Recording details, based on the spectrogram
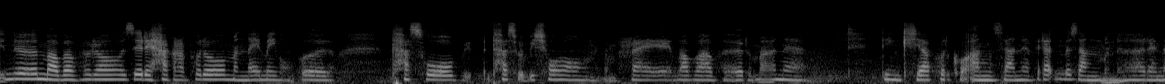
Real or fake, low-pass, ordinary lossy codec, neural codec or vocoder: fake; 7.2 kHz; none; codec, 16 kHz, 0.5 kbps, X-Codec, HuBERT features, trained on LibriSpeech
